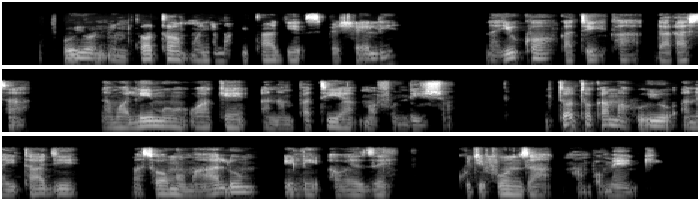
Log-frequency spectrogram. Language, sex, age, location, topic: Swahili, male, 36-49, Nairobi, education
